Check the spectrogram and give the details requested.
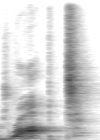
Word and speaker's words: dropped: So in our word dropped, it sounds like it ends with a T, but we're going to have to remember it's an action word, so we spell that sound with an ED.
